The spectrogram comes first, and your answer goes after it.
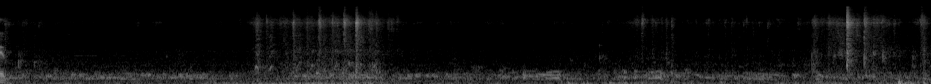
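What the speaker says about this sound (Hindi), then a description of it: "ये खाकसरा कबूतर है, इसको देखें आप" Khaksara pigeons coo quietly inside a cage on a rooftop loft in Karachi, low murmuring calls recurring over faint steady background noise.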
